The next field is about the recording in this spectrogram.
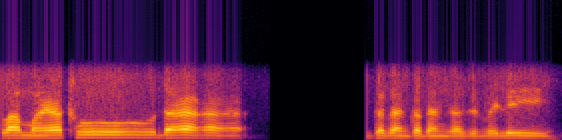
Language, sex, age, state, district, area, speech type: Bodo, male, 45-60, Assam, Kokrajhar, rural, conversation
